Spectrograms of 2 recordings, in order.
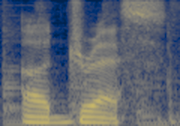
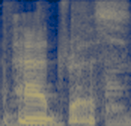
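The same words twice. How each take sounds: First: The stress is on the second syllable. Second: The stress is on the first syllable. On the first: To deal with a problem. "the verb address has the stress on the second syllable" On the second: The place where someone lives. "there the stress is on the first syllable"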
